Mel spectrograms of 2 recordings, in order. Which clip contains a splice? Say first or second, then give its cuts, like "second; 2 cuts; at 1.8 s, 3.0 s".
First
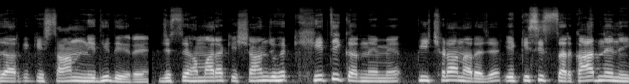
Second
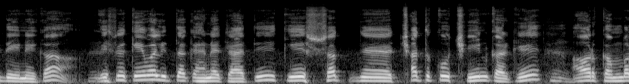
first; 2 cuts; at 1.5 s, 5.0 s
